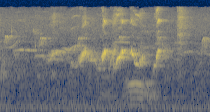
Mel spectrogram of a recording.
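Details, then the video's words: A caged red-whiskered bulbul described as 'mơ mặt, mí lửa', under an attitude test, sings a brief, clear phrase of rising and falling liquid whistles, with a low hum beneath. "Thử Thái Độ E Chào Mào Mơ Mặt,Mí Lửa"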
